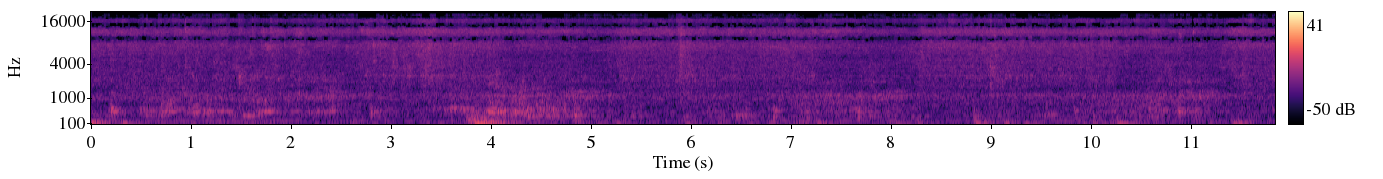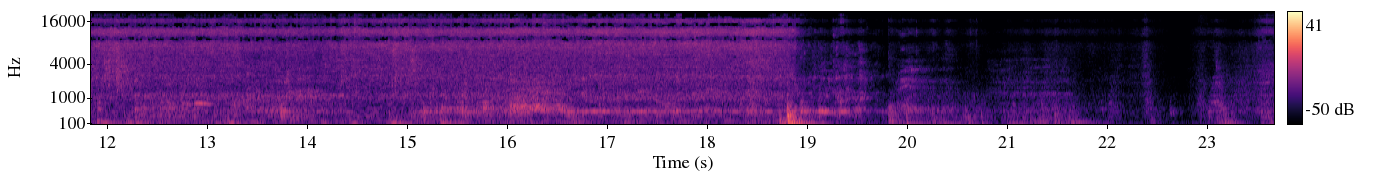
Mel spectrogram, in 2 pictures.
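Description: Tap water runs steadily into a sink during face washing at a shave, a continuous close splashing hiss with a couple of brief knocks, cutting off near the end to near quiet.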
